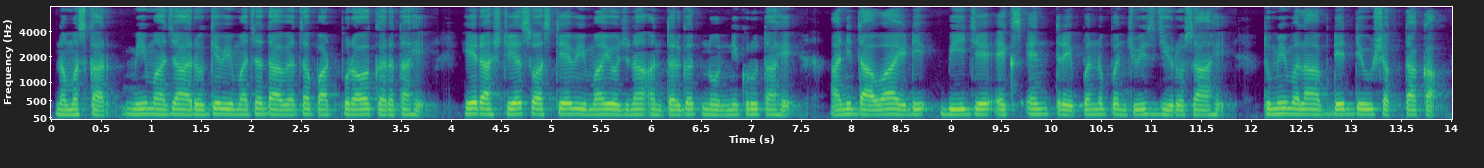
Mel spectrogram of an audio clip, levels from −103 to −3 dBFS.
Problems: background sounds at intervals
